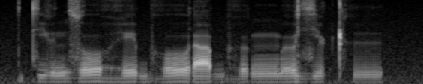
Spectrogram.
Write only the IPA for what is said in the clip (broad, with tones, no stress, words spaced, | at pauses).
tʲɨ˩nzo˩˧˩ ɦe˩˧˩bʱo˩˧˩ ɾa˩bʱɵ˩ŋ͡mɵ˩˧˩zʲɨ˩˧˩ ʈʰɨ˩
